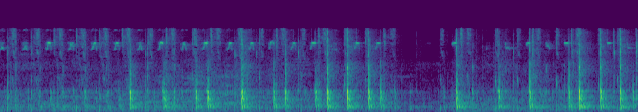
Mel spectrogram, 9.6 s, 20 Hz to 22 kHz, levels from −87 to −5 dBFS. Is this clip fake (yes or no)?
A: no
